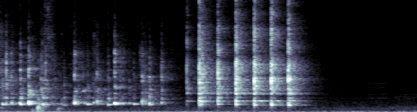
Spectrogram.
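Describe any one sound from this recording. A spoon clinks against a glass while stirring.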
